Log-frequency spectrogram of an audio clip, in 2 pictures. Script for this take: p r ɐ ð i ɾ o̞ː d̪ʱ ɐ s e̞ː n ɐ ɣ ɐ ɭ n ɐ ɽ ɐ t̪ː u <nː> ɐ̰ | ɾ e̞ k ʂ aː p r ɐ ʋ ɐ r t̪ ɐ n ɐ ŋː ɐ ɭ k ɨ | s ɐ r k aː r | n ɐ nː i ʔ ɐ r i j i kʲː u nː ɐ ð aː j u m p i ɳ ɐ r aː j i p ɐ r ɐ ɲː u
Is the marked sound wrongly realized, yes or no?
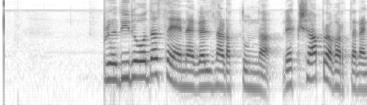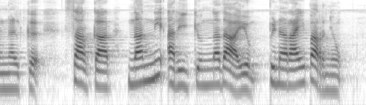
no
